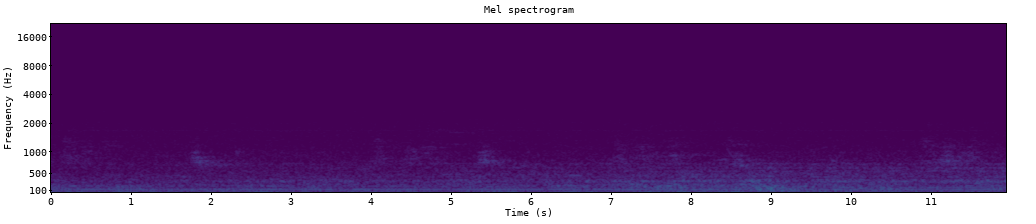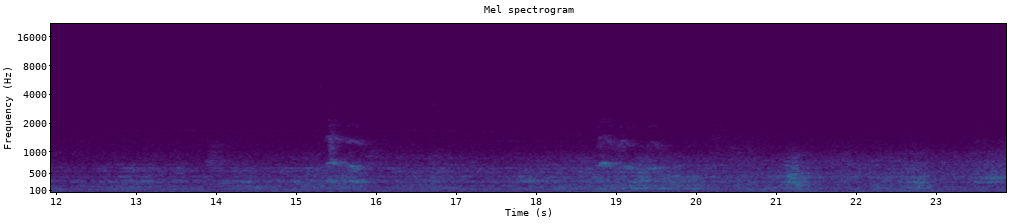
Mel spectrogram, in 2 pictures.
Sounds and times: Dogs barking 15.4 - 16.0
Dogs barking 18.8 - 19.7

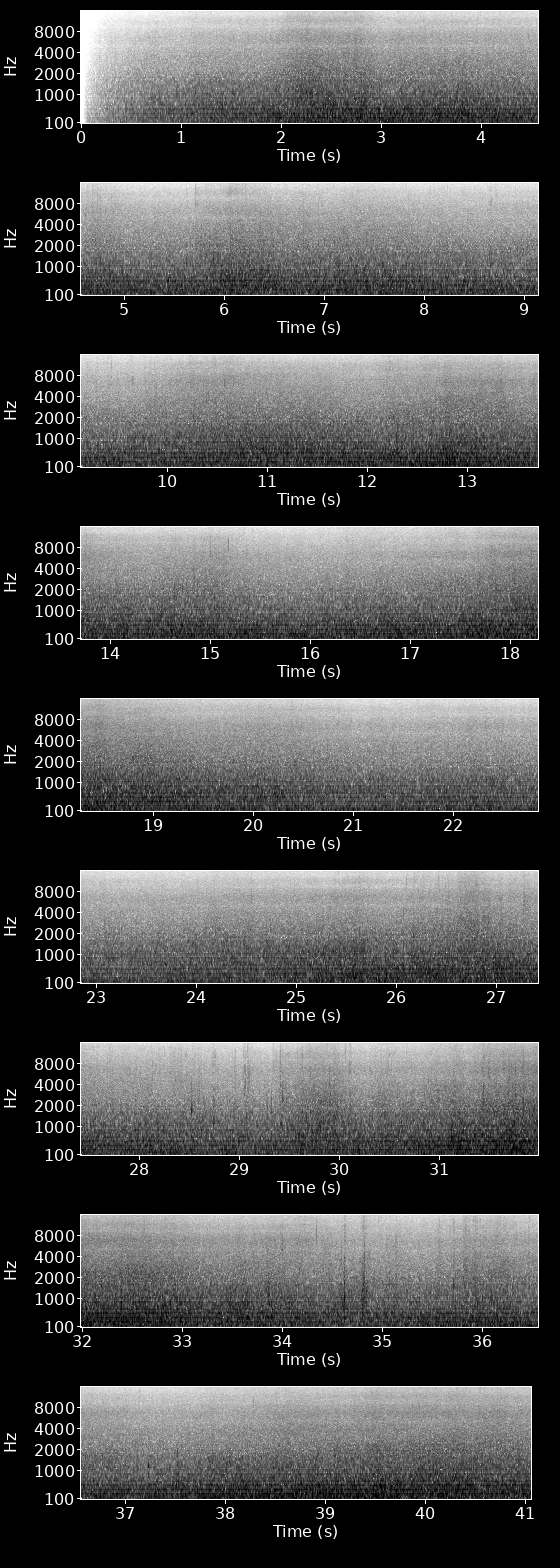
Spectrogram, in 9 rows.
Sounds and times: Big waves 14.4 - 41.0

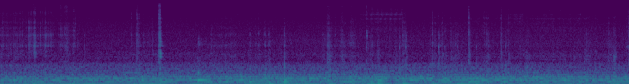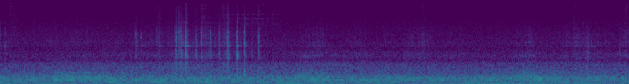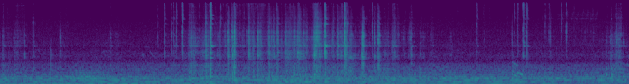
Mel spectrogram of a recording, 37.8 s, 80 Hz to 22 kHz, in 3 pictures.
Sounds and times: sand and tiny stones 0.0 - 13.0
sand and tiny stones 14.7 - 37.7
leaves 22.7 - 37.7

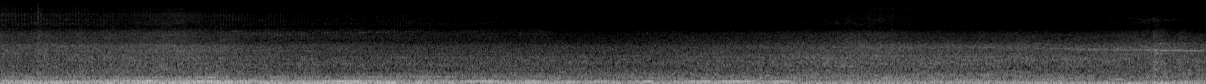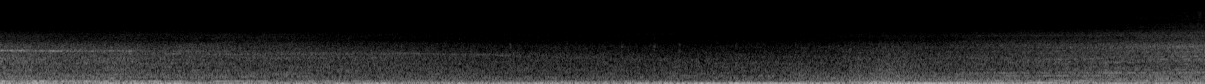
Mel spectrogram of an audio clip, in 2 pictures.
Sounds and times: Traffic Noise 0.0 - 24.1
Walking through the underpass 0.0 - 24.1

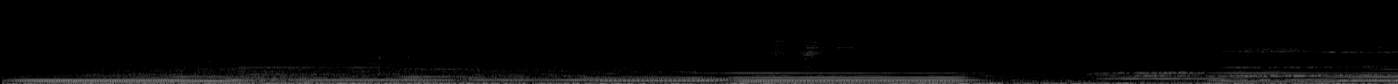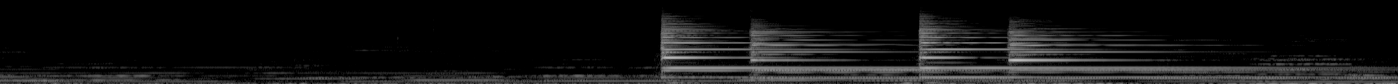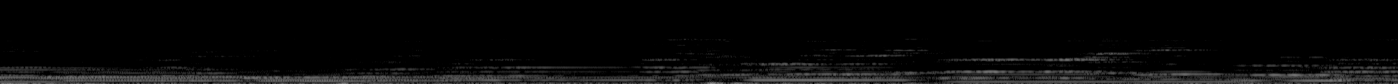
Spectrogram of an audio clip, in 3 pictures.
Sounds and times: organ sound from inside the church 0.0 - 10.0
distant sound of the church choir 0.0 - 41.9
organ sound from inside the church 10.9 - 41.9
hour bells of the church 20.6 - 30.4

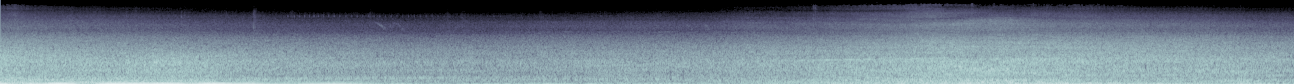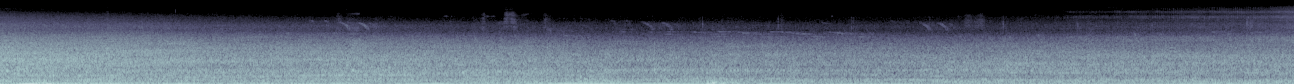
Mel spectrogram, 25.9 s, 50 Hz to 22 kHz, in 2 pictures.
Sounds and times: pedestrians 0.0 - 25.8
trains of all kind on different levels 0.0 - 25.8

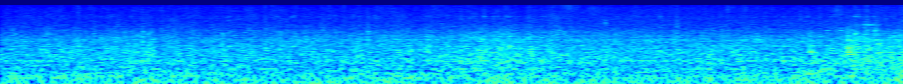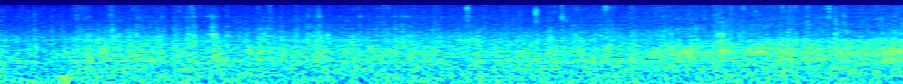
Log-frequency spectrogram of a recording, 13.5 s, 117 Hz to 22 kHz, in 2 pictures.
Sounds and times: rain during a thunderstorm 0.0 - 13.5

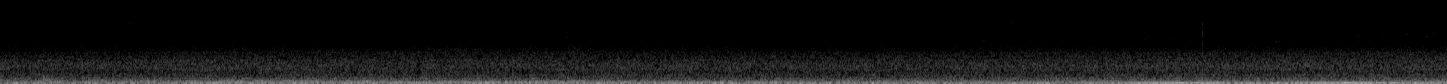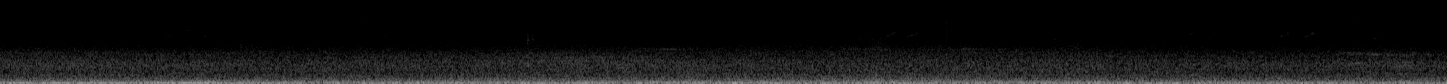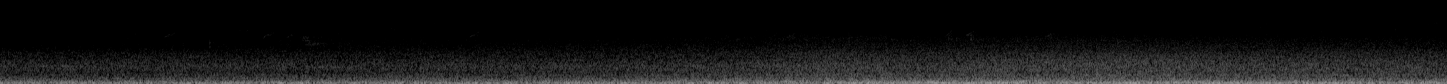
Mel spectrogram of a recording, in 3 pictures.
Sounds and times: wind roar in distant birches 31.3 - 43.4

